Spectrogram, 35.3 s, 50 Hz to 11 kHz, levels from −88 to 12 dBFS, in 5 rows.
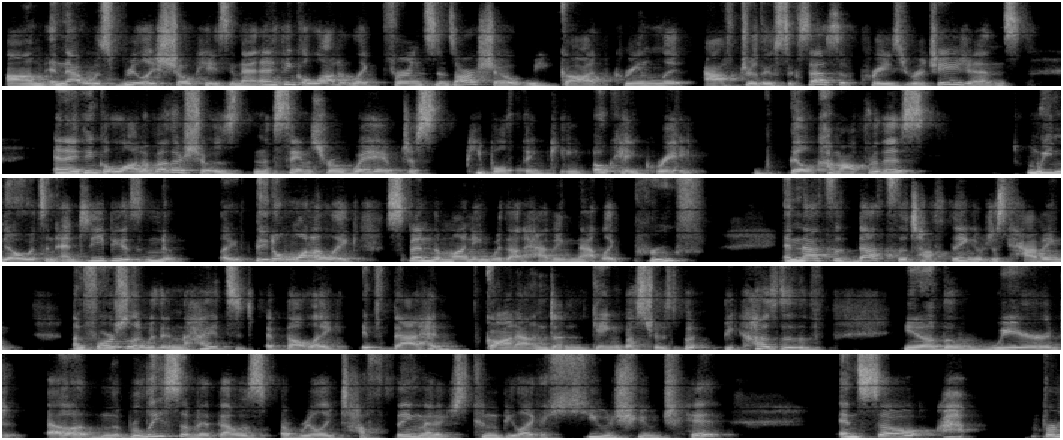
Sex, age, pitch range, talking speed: female, 20-39, 195-225 Hz, 220 wpm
